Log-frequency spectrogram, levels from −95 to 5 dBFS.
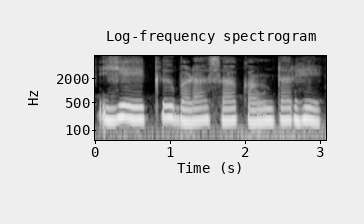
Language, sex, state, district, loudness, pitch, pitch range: Hindi, female, Madhya Pradesh, Bhopal, -13 LUFS, 185 Hz, 175-190 Hz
